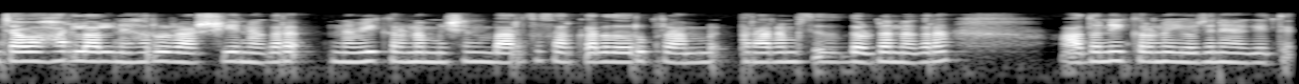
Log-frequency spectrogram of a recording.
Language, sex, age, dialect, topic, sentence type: Kannada, female, 25-30, Central, banking, statement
